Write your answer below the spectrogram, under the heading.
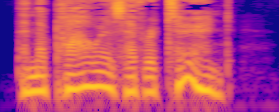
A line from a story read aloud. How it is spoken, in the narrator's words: Bienri gasped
